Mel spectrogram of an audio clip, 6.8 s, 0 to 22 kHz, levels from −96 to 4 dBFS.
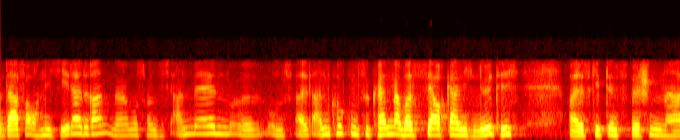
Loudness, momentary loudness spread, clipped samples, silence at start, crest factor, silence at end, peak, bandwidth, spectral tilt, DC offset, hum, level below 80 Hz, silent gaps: -20 LUFS; 15 LU; under 0.1%; 0 s; 18 dB; 0 s; -2 dBFS; 3.8 kHz; -10.5 dB/octave; under 0.1%; none; -72 dBFS; none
